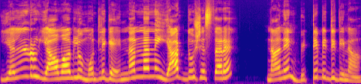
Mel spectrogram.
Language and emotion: Kannada, angry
